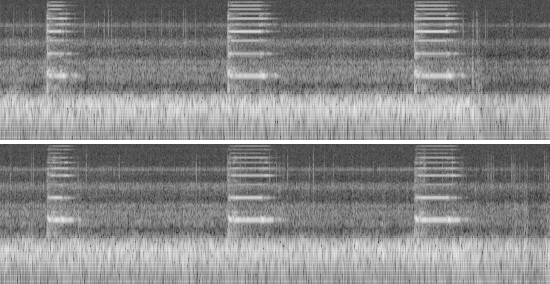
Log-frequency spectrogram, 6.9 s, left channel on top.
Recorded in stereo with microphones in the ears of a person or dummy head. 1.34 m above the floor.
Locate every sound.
0.6 s a doorbell: 45° left (ahead or behind), 2.5 m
